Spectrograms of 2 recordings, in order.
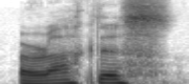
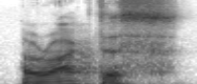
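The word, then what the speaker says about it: Oireachtas: Aractus. Aractus.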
